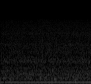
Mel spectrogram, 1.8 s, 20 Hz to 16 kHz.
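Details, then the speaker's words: Elica SHY-BLK-90 angled glass cooker hood, newly installed, fan on speed 1: quiet steady low hum under the soft fan rush; owner can't explain the noise, filter area suspected; abnormal hum. "now it does have a bit of a hum uh a very large home"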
